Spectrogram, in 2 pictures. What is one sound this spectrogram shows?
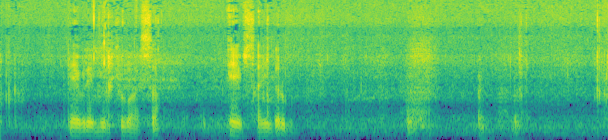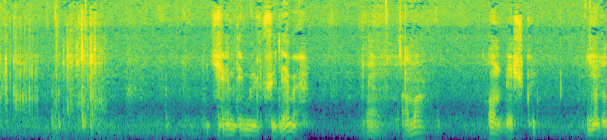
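A middle-aged man speaks calmly into a microphone, as on a radio broadcast.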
